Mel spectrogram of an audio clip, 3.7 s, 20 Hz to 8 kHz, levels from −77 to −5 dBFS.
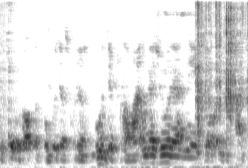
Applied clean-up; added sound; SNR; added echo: classical method WPE with log-MMSE.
